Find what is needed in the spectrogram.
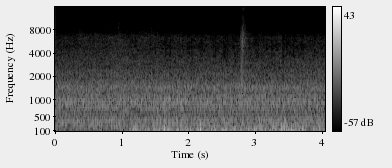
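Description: Steady low background rumble, with a few faint knocks and a short click about three seconds in.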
